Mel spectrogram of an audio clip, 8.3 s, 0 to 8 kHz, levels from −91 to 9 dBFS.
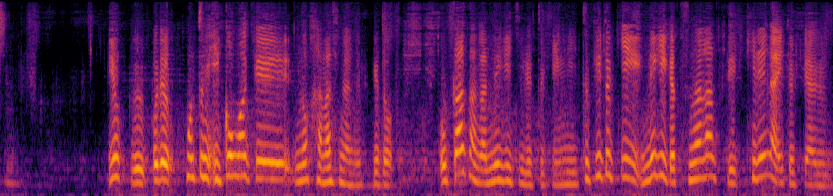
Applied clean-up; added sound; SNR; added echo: neural separator model SepFormer DNS4.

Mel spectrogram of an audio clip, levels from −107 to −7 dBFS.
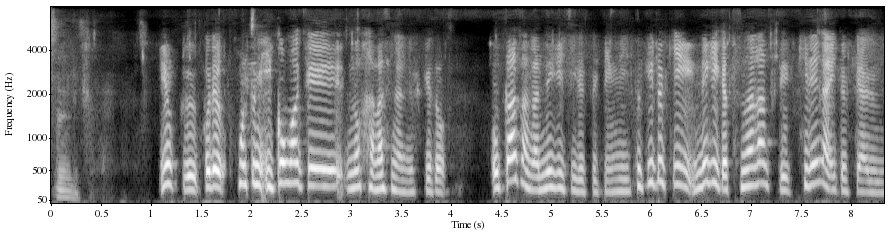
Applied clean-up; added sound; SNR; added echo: neural mask model Resemble Enhance denoiser.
